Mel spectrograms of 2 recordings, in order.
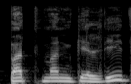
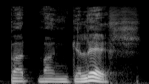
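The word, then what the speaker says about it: Batmanghelidj: scientist and his and his name was this one over here batman but apparently you pronounce it but mangalesh now he was an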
